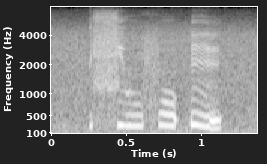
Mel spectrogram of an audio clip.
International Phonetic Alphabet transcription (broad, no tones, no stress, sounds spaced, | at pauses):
sʲ u f o ʔ ɪ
